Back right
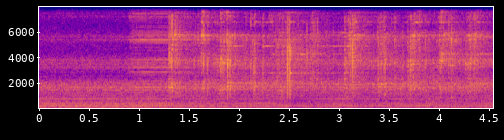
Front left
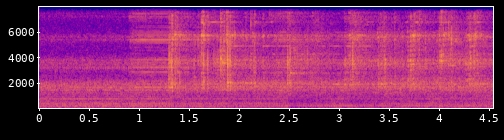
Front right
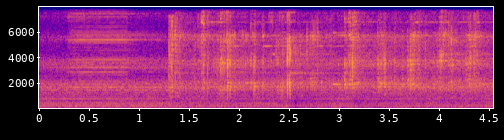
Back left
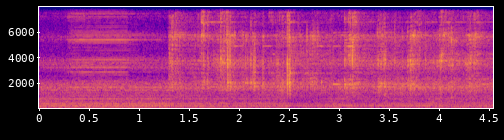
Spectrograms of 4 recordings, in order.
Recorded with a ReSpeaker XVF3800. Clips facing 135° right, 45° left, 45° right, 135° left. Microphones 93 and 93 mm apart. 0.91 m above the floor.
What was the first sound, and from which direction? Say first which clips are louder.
Keys jangling: back right 1 dB, back left 1 dB; 65° right.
